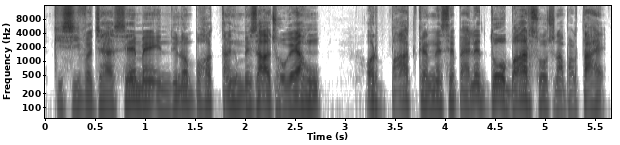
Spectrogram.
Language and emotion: Urdu, disgusted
